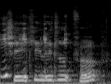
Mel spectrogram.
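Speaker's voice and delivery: broad Brummie through giggles; original Brummie accent. Shown as a demonstration. Repeating the character line in laughing Brummie. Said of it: "that's my original accent".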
